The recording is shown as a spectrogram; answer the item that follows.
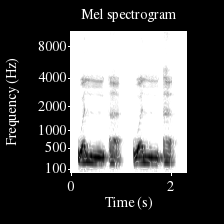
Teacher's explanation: Di sini ulama tajwid mengkategorikan dia sebagai alif lam izhar atau alif lam qamariyah, di mana lamnya di sini kita baca jelas, kita baca izhar ketika dia bertemu dengan huruf hamzah.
